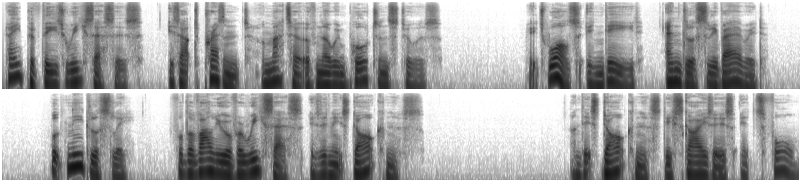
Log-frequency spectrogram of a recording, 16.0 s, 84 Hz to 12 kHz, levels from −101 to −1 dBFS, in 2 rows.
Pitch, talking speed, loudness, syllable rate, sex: 110 Hz, 145 wpm, -21 LUFS, 5.0 syllables/s, male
